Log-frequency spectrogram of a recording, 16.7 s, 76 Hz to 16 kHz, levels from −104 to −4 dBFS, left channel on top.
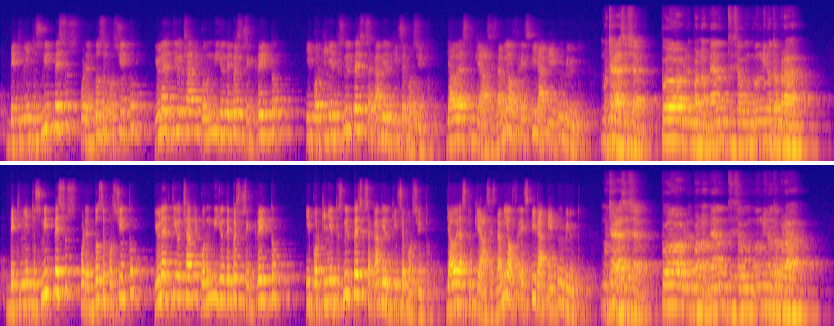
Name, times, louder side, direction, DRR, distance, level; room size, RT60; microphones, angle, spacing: voice 1, 0.1-2.7 3.1-5.5 6.1-8.5 8.9-11.5, right 4 dB, 70° right, 5 dB, 0.3 m, -22 dB
voice 2, 12.0-12.8 13.2-16.0, left 2 dB, 50° left, -2 dB, 0.6 m, -21 dB
2.6 x 2.2 x 2.8 m, 0.96 s
head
